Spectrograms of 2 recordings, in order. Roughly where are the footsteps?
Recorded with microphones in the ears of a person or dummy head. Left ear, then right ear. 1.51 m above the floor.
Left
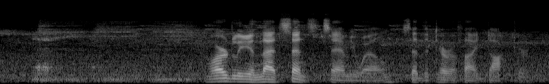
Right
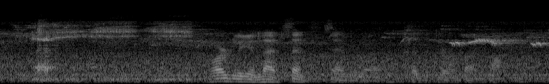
I don't hear footsteps.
